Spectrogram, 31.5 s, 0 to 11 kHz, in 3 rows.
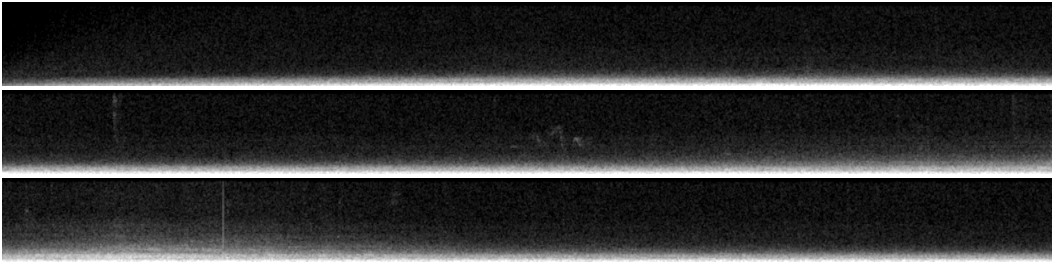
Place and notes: Rue Antoine Deville, Toulouse, France - Drone AIR C 02
air-conditioning, car, street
